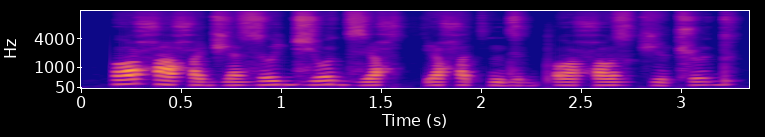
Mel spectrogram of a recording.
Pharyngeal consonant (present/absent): present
